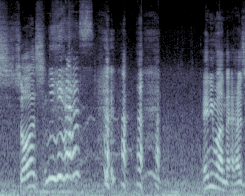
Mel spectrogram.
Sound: both laugh

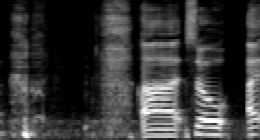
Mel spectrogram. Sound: laughter

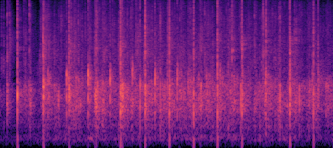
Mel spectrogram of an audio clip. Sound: audience applauding

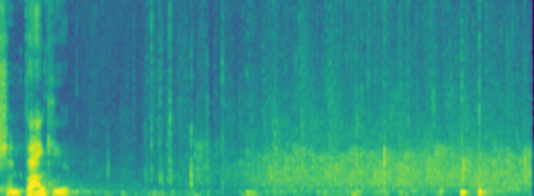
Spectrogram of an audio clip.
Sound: audience applauds

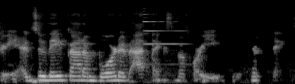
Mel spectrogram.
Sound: bell dings

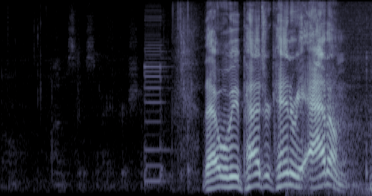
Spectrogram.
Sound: buzzer beeping

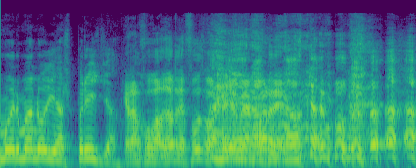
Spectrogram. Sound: laughs

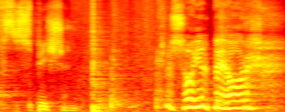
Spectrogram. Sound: footsteps

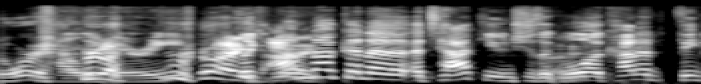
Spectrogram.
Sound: laughs

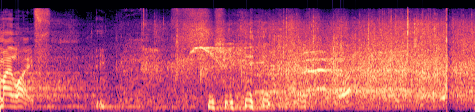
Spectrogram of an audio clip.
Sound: applause

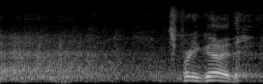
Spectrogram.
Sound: laughter

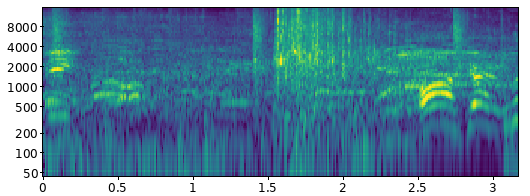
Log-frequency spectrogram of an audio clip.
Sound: glass rattling; exclaims

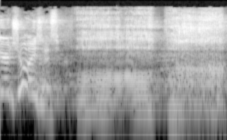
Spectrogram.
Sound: loudly mimics snoring; softly mimics snoring

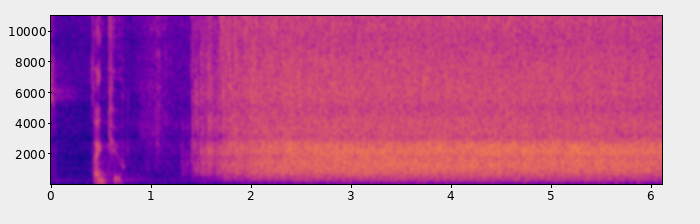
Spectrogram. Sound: applause

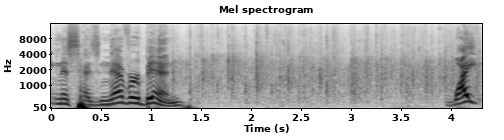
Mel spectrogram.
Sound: light clapping

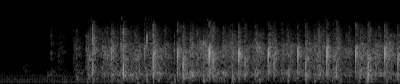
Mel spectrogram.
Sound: clapping

